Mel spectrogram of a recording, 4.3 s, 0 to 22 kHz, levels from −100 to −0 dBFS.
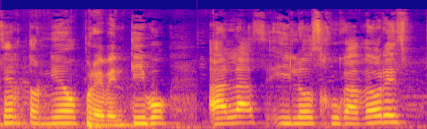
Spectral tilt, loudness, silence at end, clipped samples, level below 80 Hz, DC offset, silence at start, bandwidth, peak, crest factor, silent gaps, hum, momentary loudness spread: -5 dB/octave; -14 LUFS; 0.2 s; under 0.1%; -42 dBFS; under 0.1%; 0 s; 16.5 kHz; 0 dBFS; 14 dB; none; none; 6 LU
